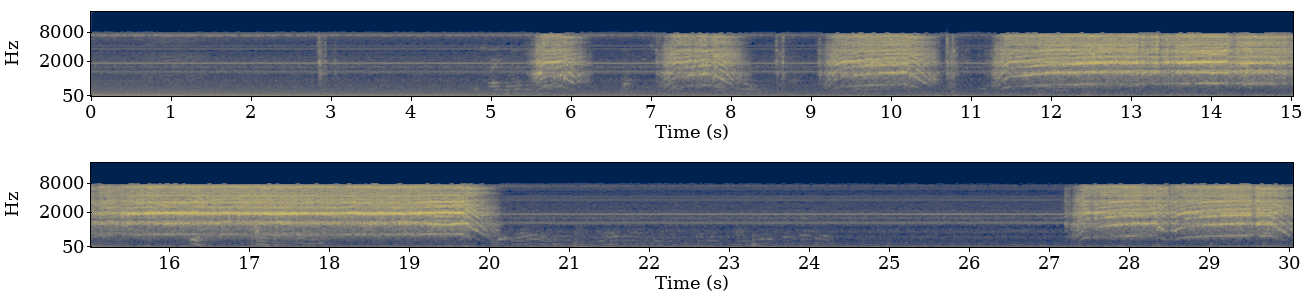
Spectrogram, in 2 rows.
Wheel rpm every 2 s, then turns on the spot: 0, 0, 10, 40, 50, 70, 140, 160, 160, 160, 10, 0, 0, 10, 110.
none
